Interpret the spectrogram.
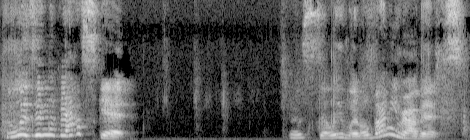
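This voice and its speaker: A woman teacher reading a storybook aloud to young children in an animated way, pausing to ask them questions. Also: high-pitched, a little hiss or hum.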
